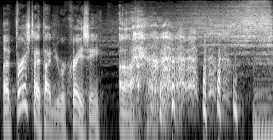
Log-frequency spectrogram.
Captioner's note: laughs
